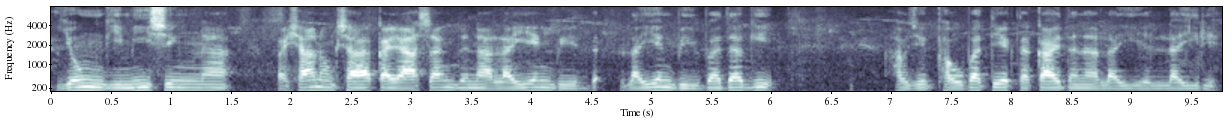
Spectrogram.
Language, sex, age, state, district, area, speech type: Manipuri, male, 18-30, Manipur, Tengnoupal, rural, spontaneous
